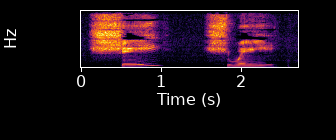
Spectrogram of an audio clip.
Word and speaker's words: Shae Shue K: Shay shway k.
